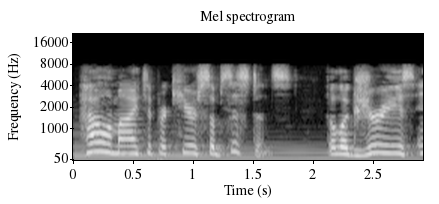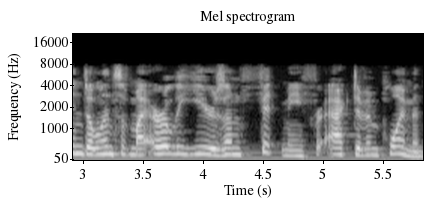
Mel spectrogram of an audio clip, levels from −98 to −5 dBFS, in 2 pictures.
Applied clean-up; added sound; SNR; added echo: none; Guitar; 19 dB; none.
